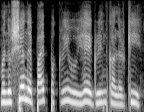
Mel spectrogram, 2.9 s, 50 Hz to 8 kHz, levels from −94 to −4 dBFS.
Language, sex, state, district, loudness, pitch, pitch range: Hindi, female, Arunachal Pradesh, Longding, -14 LUFS, 235 Hz, 220-250 Hz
